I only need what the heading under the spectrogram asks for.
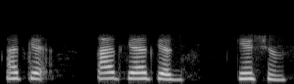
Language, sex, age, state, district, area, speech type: Kashmiri, female, 45-60, Jammu and Kashmir, Baramulla, rural, conversation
